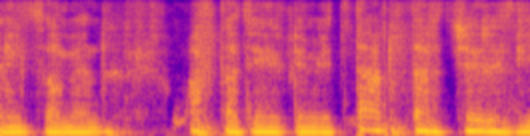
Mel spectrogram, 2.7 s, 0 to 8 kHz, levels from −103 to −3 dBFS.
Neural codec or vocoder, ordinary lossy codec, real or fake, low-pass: codec, 16 kHz, 4.8 kbps, FACodec; none; fake; none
